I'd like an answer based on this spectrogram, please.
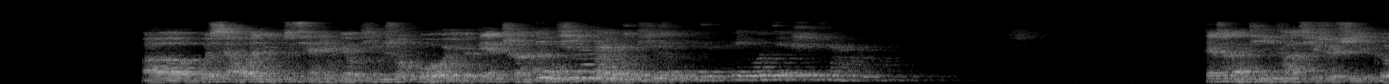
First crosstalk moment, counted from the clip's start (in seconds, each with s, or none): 5.3 s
